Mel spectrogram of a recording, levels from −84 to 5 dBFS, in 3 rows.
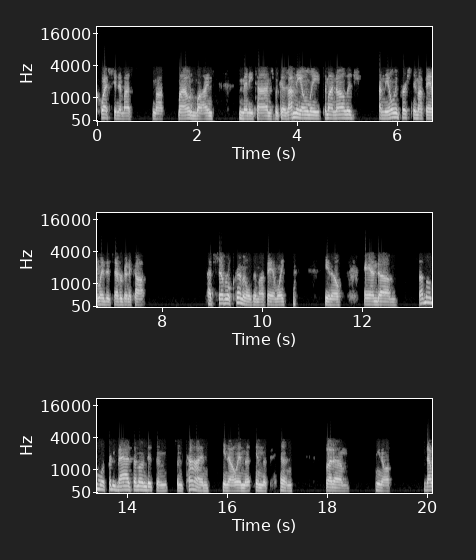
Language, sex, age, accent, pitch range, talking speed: English, male, 30-49, American, 120-150 Hz, 190 wpm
